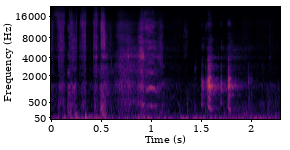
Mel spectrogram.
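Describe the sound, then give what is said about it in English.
Quiet, wet mouth noises of someone eating a sweet: soft clicks, smacks and crinkly sucking bursts in an uneven patter, with no talking. “Sorry, I'm eating it.”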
